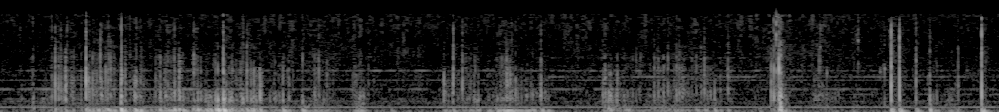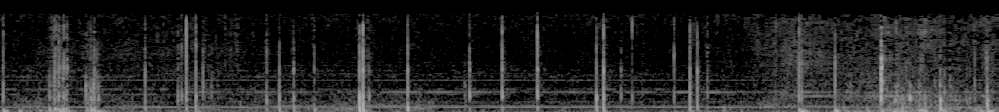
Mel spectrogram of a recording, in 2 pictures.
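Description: Long painted acrylic nails tap and scratch the front of a medium, clear PVC/vinyl makeup pouch with pink trim and "MAKEUP" letter patches, held in one hand and filled with makeup items. Quiet, crinkly scratching and rustling mix with many sharp, bright clicking taps that stop instantly, over a low, steady hum.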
